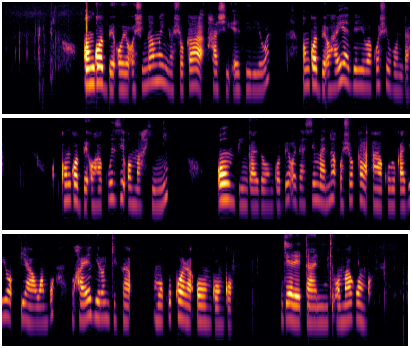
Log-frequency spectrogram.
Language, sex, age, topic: Oshiwambo, female, 18-24, agriculture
